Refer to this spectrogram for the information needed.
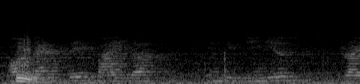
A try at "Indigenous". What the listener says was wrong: नहीं, यहाँ पे इंडिजीनियस नहीं पढ़ेंगे, इंडिजेनस। देखो बेस्ट तरीका है प्रोनाउंसिएशन सीखने का, वर्ड को डिवाइड किया करो। This is इंडी, then this is जे and this is नस, सो दिस इज इंडिजेनस।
